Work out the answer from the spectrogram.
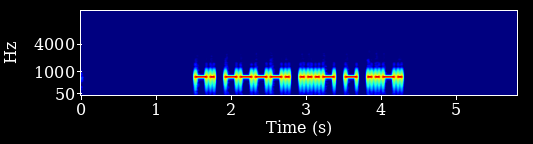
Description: Morse code, heard as a keyed tone, about 24 wpm, 700 Hz. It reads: N9VTF
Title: Speed Racing - USA 1x3 Call Signs 20wpm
